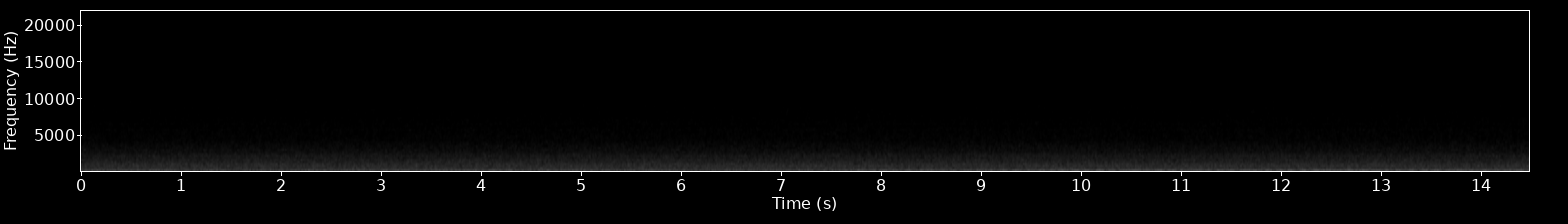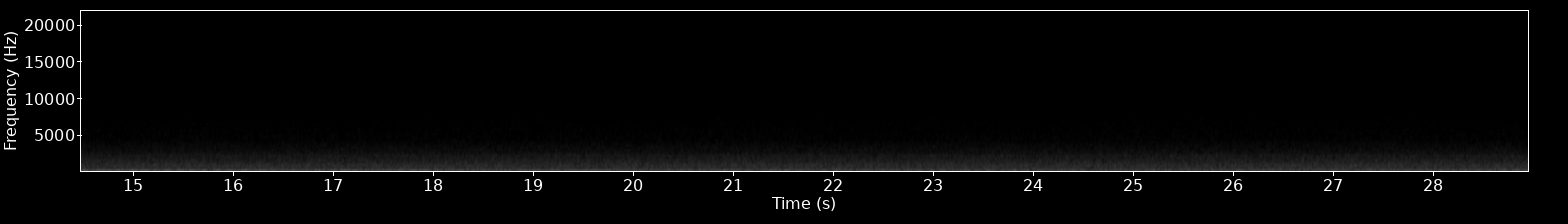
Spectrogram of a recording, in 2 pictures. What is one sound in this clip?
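A jet airliner's engines drone with a steady low rushing roar.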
